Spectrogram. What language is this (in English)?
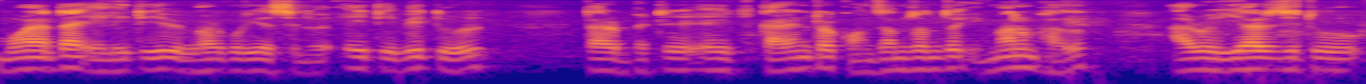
Assamese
